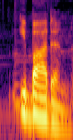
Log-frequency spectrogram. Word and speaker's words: Ibadan: It looked at the health of teens in five cities across the world: Baltimore, New Delhi, India, Ibadan. Am I saying that right? – Yes. – Ibadan.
